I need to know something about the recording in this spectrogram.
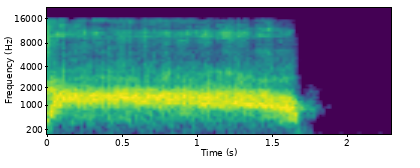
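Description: Deathcore vocalist's harsh screamed vocal on an isolated vocal track with no instruments: one long held scream that cuts off near the end into silence.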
